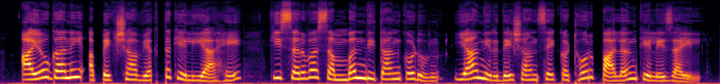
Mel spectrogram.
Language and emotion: Marathi, neutral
